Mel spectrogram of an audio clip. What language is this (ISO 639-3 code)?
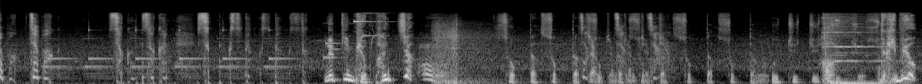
kor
